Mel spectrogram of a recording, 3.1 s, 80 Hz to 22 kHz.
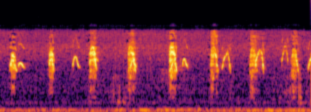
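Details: Common kestrels copulating on the rim of a nest box in a water tower, February 5, 2018: fast chattering series of high bent notes with scratchy bursts between them, low hum underneath.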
